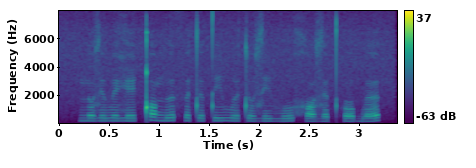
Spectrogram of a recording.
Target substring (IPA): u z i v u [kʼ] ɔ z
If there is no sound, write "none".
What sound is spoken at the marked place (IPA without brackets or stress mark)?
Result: x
